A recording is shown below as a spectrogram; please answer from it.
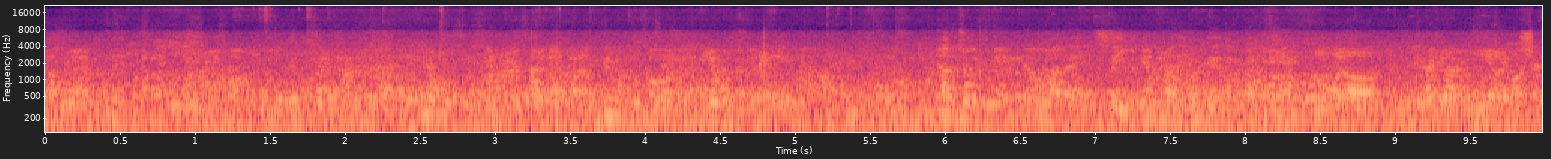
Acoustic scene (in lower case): crowded indoor space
